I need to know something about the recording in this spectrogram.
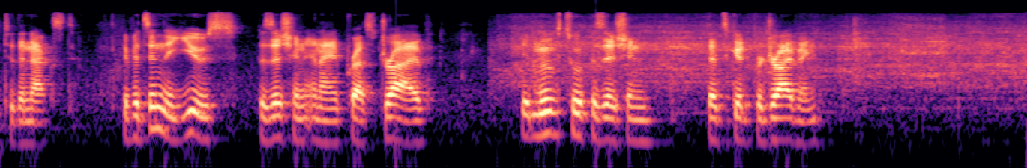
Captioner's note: buzz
